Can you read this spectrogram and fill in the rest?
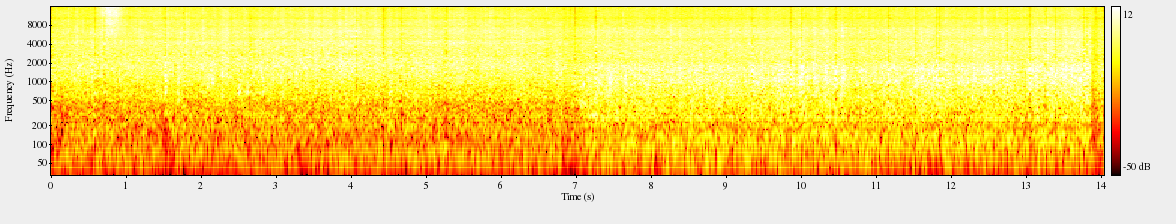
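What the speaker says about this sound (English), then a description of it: "And the rain's picking up again." Heavy rain pours down steadily outdoors around a backyard chicken flock, a loud continuous hiss that grows denser partway through.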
